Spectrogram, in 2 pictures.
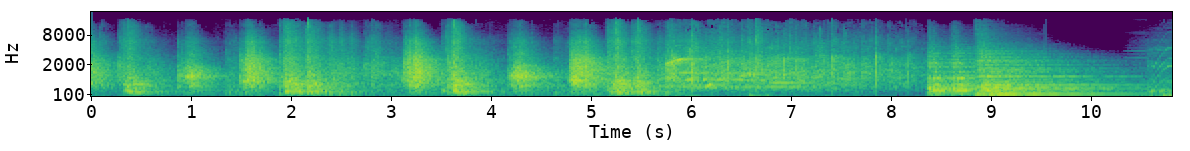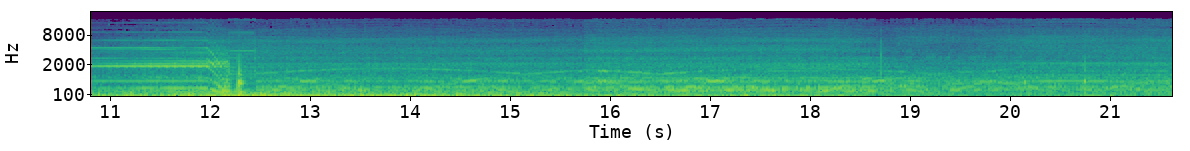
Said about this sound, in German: Na, habt ihr erkannt, was das für ein Geräusch war? Das war ein 3D-Drucker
